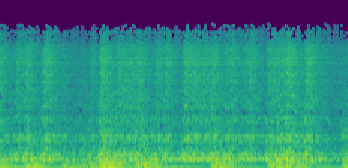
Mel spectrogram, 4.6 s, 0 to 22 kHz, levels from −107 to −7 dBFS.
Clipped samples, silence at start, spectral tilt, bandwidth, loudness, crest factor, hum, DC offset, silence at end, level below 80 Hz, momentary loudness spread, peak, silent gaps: under 0.1%; 0 s; -4 dB/octave; 12 kHz; -23 LUFS; 16 dB; none; under 0.1%; 0 s; -28 dBFS; 5 LU; -6 dBFS; none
